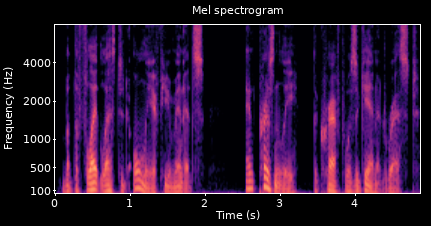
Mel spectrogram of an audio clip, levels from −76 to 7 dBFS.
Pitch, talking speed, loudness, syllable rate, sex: 95 Hz, 195 wpm, -19 LUFS, 5.9 syllables/s, male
